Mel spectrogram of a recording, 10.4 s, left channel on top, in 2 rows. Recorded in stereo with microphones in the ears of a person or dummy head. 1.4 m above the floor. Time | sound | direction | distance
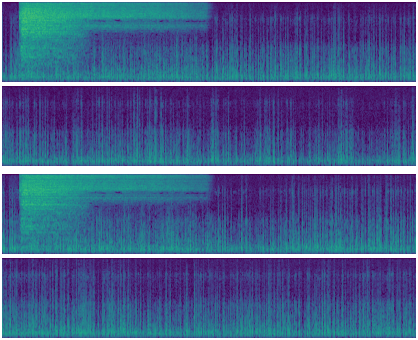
0.2 | a hiss | 60° left (ahead or behind) | 1.4 m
